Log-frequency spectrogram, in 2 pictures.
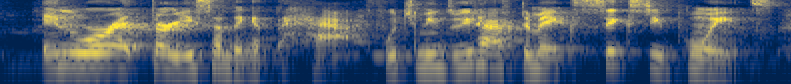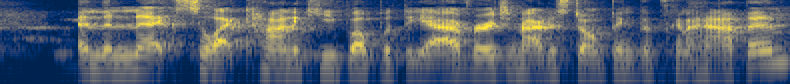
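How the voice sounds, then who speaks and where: A woman talks at a very fast pace in an animated tone. Background noise is noticeable. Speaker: college student vlogger. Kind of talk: casual vlog to camera.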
